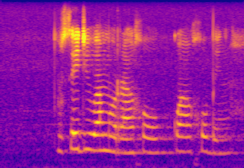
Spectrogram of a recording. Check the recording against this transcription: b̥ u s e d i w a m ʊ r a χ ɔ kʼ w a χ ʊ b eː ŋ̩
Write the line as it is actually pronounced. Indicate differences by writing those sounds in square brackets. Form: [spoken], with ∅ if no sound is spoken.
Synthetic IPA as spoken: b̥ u s e d i w a m ʊ r a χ ɔ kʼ w a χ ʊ b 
